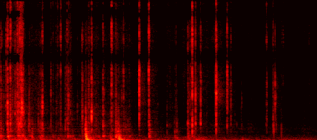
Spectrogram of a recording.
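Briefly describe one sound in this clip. Candy wrappers rustle and crinkle as a hand picks through a plastic container.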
